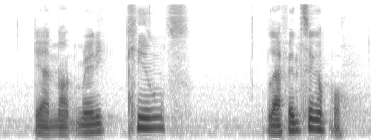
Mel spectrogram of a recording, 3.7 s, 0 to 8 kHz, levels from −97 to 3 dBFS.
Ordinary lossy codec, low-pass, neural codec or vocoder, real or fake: MP3, 64 kbps; 7.2 kHz; none; real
